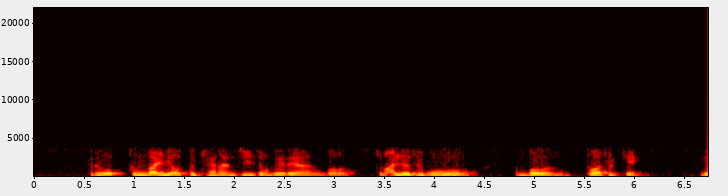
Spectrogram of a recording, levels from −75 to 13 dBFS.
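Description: Throughout, the speech sounds rough, muffled and warbly, with nothing above 3.8 kHz. This is tandem speech coding: the call was decoded and re-encoded at each link, which fits three low-rate codecs in a row, such as AMR-NB twice and then iLBC. Each codec compounded the previous one's damage.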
